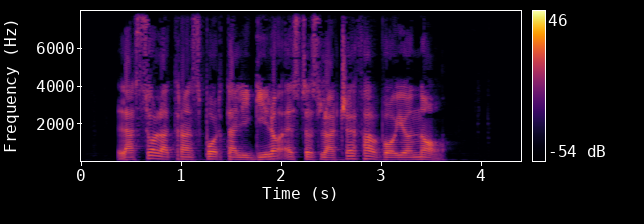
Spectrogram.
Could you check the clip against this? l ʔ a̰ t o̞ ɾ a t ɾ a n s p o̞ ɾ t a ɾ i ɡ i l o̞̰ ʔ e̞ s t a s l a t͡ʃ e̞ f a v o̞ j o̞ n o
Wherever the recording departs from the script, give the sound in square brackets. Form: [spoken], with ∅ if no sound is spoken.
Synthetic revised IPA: l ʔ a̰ [s] o̞ [l] a t ɾ a n s p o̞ ɾ t a [l] i ɡ i l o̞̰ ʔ e̞ s t a s l a t͡ʃ e̞ f a v o̞ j o̞ n o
